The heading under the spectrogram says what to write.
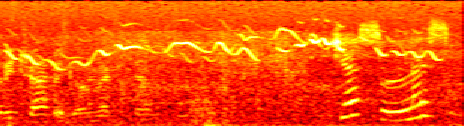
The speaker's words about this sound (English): Just listen to those lovebirds. Chirping, chirping, chirping.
